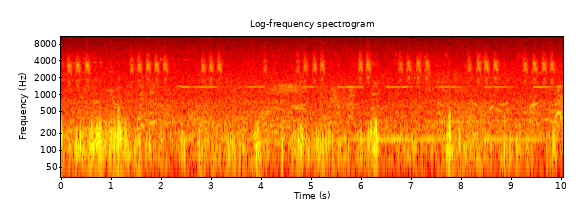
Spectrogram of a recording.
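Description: A small bird chirping in quick bursts of three to five high notes, repeated about once a second, with a second, lower series of short evenly spaced piping notes joining about two seconds in.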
